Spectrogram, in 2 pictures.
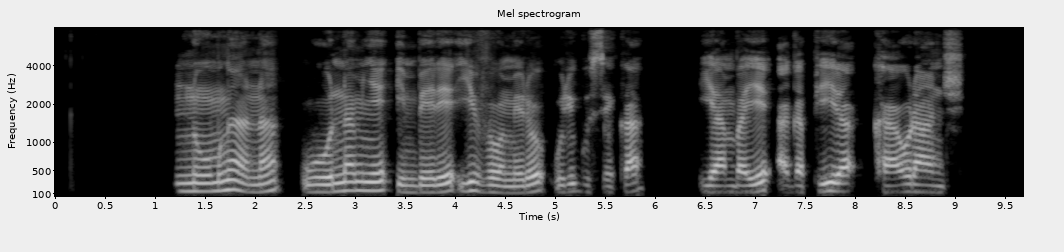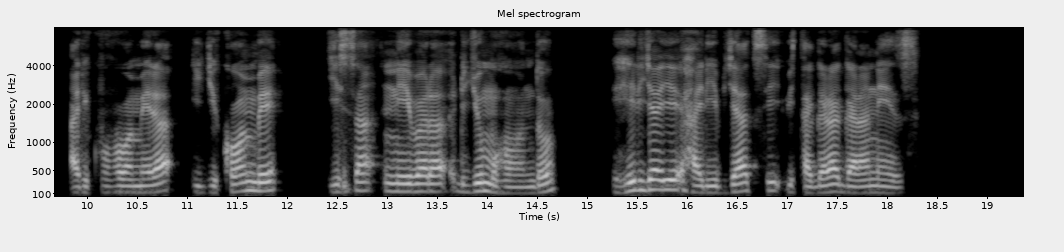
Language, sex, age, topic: Kinyarwanda, male, 25-35, health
